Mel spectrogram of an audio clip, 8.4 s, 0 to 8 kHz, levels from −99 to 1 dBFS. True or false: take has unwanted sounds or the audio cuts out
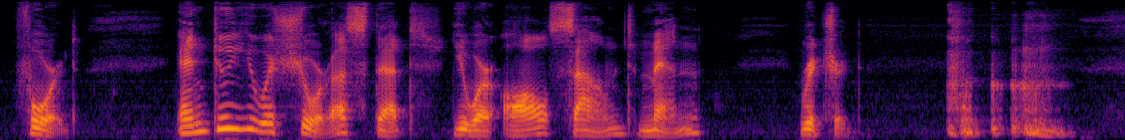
true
